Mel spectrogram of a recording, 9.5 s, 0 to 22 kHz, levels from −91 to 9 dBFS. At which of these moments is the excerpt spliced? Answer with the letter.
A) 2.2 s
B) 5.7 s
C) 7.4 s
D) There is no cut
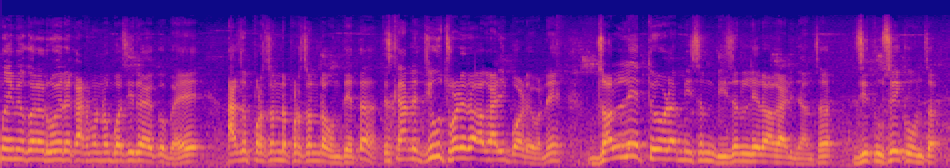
D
